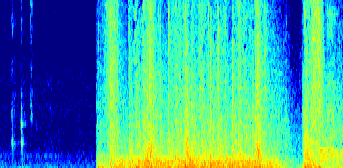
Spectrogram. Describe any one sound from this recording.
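A submachine gun fires rapid, loud bursts.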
